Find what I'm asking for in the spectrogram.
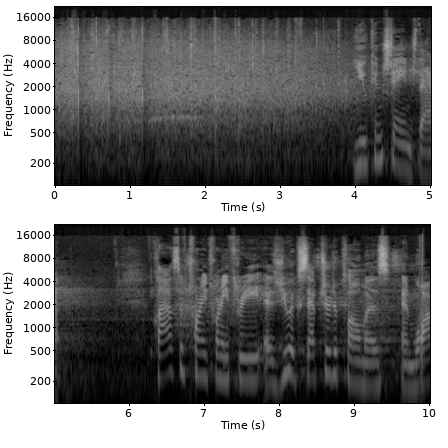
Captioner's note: applause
